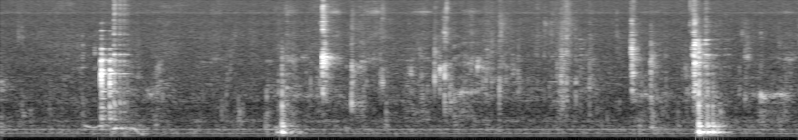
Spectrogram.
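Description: A person chewing pineapple and pulling juicy pineapple flesh apart by hand, a few short wet mouth and fruit sounds, the loudest about seven seconds in, over a faint steady low hum.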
